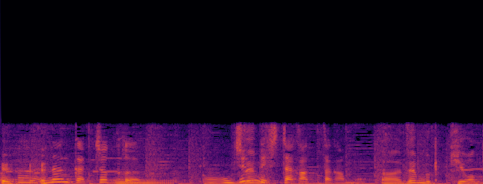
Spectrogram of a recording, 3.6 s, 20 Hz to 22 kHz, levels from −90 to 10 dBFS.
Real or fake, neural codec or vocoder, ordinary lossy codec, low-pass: real; none; none; 7.2 kHz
